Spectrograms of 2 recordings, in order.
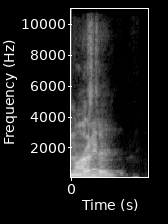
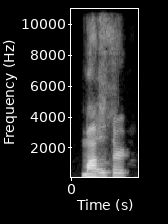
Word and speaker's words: Mostert: Raheem Mostert. Mostert.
